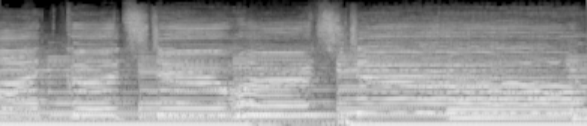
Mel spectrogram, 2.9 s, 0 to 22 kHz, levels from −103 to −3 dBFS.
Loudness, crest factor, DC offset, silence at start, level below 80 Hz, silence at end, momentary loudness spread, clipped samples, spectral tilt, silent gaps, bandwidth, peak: -12 LUFS; 12 dB; under 0.1%; 0 s; -18 dBFS; 0 s; 2 LU; under 0.1%; -5 dB/octave; none; 15.5 kHz; 0 dBFS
